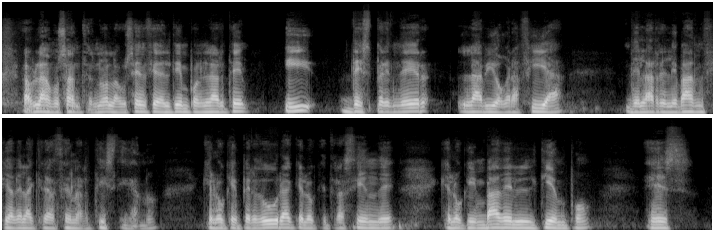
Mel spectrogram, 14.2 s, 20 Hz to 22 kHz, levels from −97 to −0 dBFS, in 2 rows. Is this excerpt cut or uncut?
uncut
